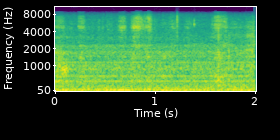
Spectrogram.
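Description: Felt-tip marker writing on paper, a series of short, faint strokes as letters are drawn.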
